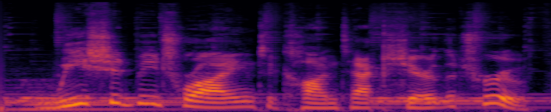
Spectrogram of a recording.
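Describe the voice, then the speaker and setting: A man's voice: a little high, big pitch swings, unhurried, music in the background. A man playing a defensive conspiracy-minded guy. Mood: eager. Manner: insistent, defensive, voice jumping up when accused. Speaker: investigator in audio drama. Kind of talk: audio drama acting.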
